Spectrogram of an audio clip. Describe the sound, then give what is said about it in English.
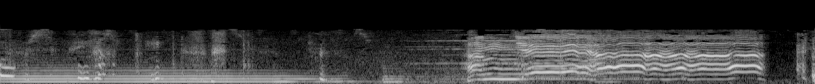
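A dog named Jackal whimpers and yips in loud, wavering, high-pitched whines for a few seconds, following a steady low humming drone that fades out beforehand. “Is your dog dead? Not dead.”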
